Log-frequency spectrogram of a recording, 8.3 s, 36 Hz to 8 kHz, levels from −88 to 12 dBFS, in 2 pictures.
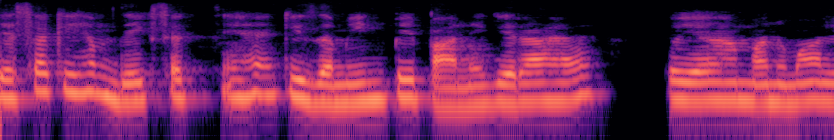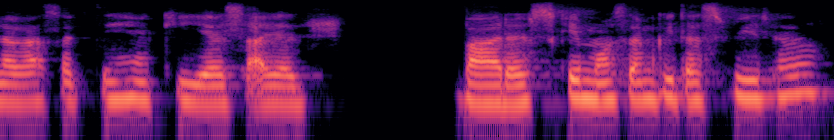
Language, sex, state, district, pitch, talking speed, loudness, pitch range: Hindi, male, Uttar Pradesh, Gorakhpur, 165 Hz, 200 wpm, -20 LUFS, 155-185 Hz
